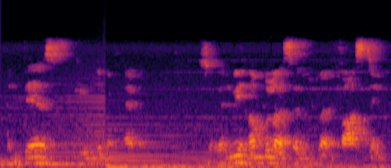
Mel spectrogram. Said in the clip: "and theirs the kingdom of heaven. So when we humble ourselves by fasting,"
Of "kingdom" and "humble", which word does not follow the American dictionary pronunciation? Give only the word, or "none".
kingdom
